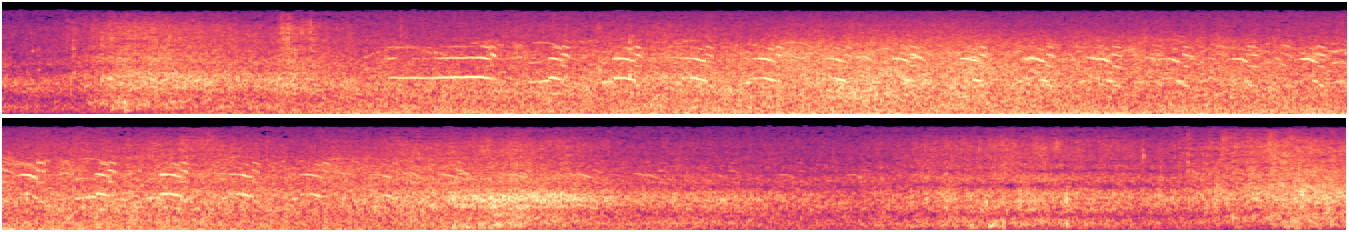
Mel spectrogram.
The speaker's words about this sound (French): Vous appréciez pour quelques minutes encore le bruit des vagues et des mouettes et la douceur de cette mer accueillante.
